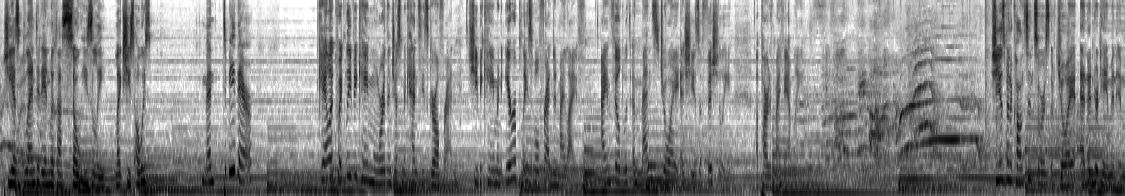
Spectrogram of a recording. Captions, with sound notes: She has blended in with us so easily - like she's always meant to be there. M'Kaela quickly became more than just Mackenzie's girlfriend - she became an irreplaceable friend in my life. I am filled with immense joy as she is officially a part of my family. (Cheering) She has been a constant source of joy and entertainment in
